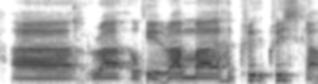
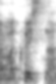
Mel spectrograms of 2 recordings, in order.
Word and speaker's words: Rama Krishna: Rama Kriska or Kriska. If I'm saying your name wrong, apologies. Big up to all of you guys for this. Is it Rama Krishna? Oh yeah, Rama Krishna.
